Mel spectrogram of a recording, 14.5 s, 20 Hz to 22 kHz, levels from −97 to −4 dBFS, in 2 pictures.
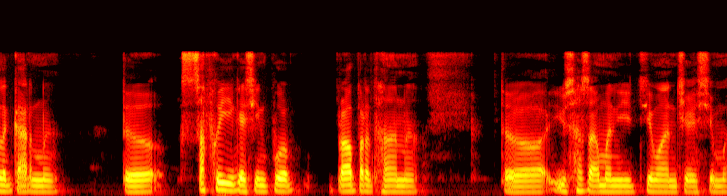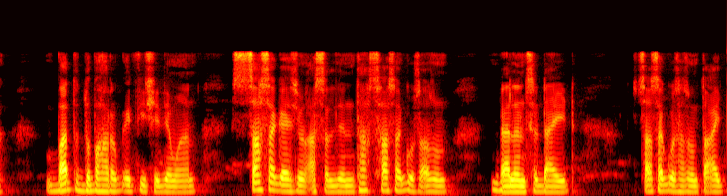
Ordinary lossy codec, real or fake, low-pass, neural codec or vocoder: none; real; 7.2 kHz; none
